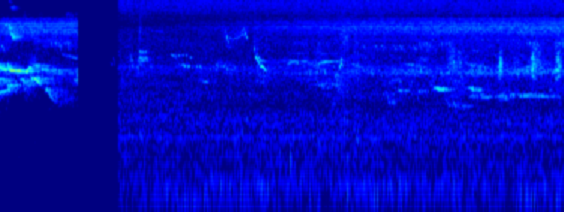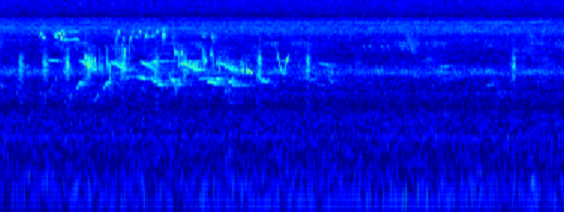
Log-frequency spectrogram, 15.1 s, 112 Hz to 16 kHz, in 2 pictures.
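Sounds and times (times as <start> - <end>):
faint outdoor background noise: 1.6 - 15.0
small birds chirping: 1.6 - 15.0.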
